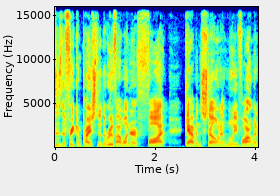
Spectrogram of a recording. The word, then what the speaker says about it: Pfaadt: my uh OCS and it is pronounced fought as in I fought you odf a a d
